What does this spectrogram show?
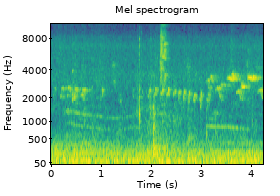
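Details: Young zitting cisticola giving a quick run of short, thin repeated chirps at an even pitch, followed by a few higher scattered notes, over a steady low rumble of background noise.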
